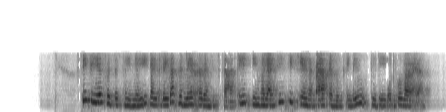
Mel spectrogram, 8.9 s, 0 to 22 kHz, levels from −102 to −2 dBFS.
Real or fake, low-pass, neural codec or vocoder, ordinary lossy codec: fake; 3.6 kHz; codec, 16 kHz, 0.5 kbps, FreqCodec, smaller model; AAC, 16 kbps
